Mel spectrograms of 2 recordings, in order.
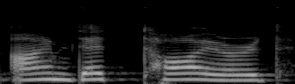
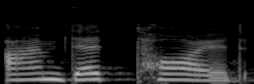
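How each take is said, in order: First: Slow American "tired" with a sounded R; slow American-accent demo. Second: Slow British "tired" with no R; slow British-accent demo. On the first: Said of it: "in American accent". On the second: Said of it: "in British accent". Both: Shown as a demonstration.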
